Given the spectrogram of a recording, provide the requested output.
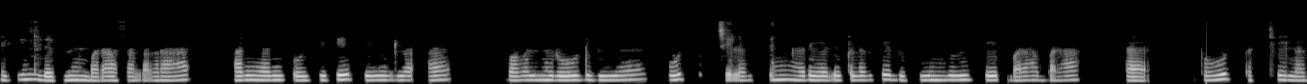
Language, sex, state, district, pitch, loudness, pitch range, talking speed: Hindi, female, Bihar, Vaishali, 200 Hz, -20 LUFS, 195-210 Hz, 155 wpm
